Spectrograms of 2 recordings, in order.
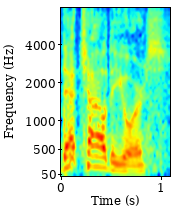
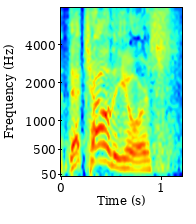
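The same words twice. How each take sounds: First: Put-on slow, low, pointed "That child of yours"; disowning jab. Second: Put-on slow, pointed "That child of yours", stress on "child"; the parent's cold jab to the spouse. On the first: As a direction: drag out "child" with cold disdain. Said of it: "You've said". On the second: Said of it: "your mama, your daddy told the other one".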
